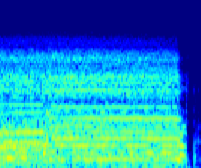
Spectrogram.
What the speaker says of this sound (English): Versus if you take that signal and it goes through like a pedal or like an amp or whatever, then it would sound like this.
